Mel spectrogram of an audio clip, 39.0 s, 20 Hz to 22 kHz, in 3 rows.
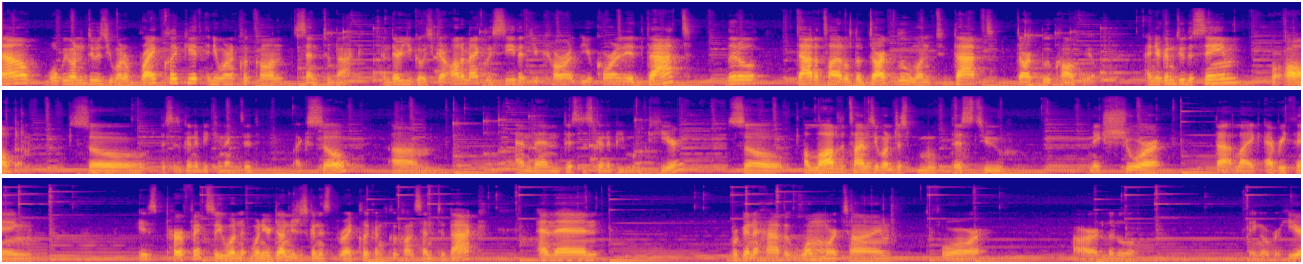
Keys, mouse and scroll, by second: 1.4 right click, 3.7 click, 11.3 click, 12.8 ctrl+c, 13.1 ctrl+v, 14.6-16.2 drag, 17.3 click, 19.0-21.2 drag, 24.5-30.8 drag, 28.8 right click, 30.8 click, 31.7 click, 32.9 click, 33.8 click, 34.5 ctrl+c, 34.7 ctrl+v, 35.9-38.9 drag.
